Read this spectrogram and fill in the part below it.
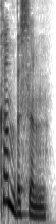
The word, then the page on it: cumbersome: British English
